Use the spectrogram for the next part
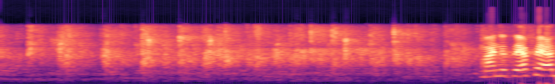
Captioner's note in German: Beifall bei der SPD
